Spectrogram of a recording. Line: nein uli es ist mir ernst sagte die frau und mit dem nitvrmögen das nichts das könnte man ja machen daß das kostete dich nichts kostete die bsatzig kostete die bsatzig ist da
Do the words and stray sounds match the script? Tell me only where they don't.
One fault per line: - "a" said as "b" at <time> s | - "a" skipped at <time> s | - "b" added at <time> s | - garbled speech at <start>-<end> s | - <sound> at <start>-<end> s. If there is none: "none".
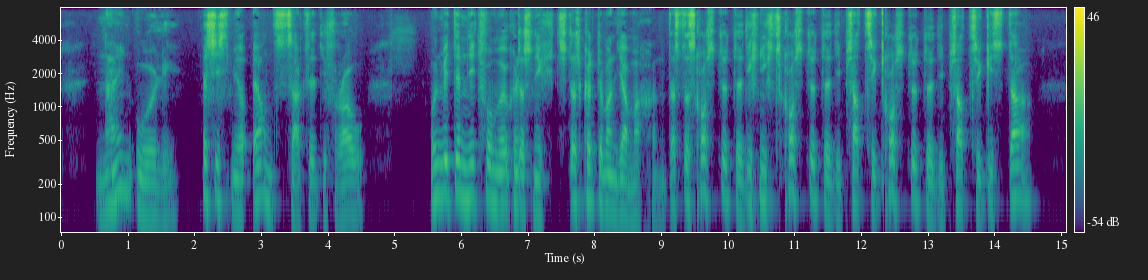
none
